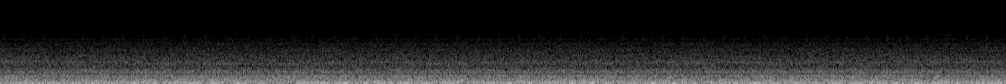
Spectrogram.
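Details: Audi A8 D3 with 6.0 W12 at idle during a VCDS lambda check for misfires: deep, steady exhaust rumble with a faintly uneven beat, indicating a misfire; cause not clear.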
